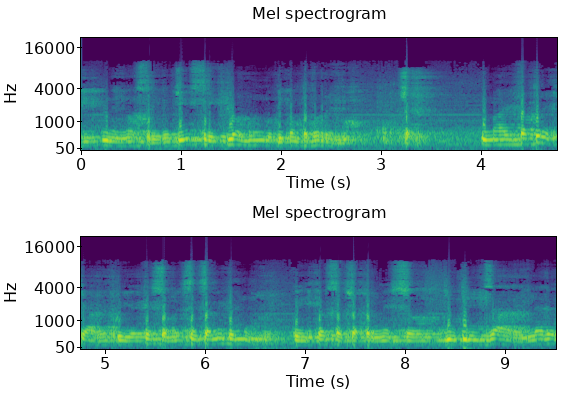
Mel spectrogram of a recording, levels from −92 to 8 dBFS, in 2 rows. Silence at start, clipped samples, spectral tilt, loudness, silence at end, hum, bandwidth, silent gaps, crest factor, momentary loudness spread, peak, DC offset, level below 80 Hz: 0 s; 0.3%; -6 dB/octave; -12 LUFS; 0 s; none; 10.5 kHz; none; 12 dB; 5 LU; 0 dBFS; under 0.1%; -44 dBFS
